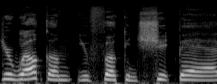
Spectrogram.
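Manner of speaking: fake cowboy character voice and accent. Retelling a remark said under a mask to someone who ignored them, in a cowboy voice. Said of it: "in a cowboy voice".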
